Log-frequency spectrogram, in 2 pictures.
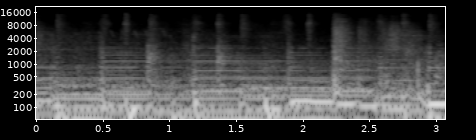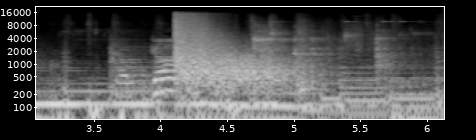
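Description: Background music with a steady beat, and about four seconds in a single loud pistol shot ringing in a room, from a Glock 19 fitted with a Radian Afterburner compensator, just after a shout of "gun".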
